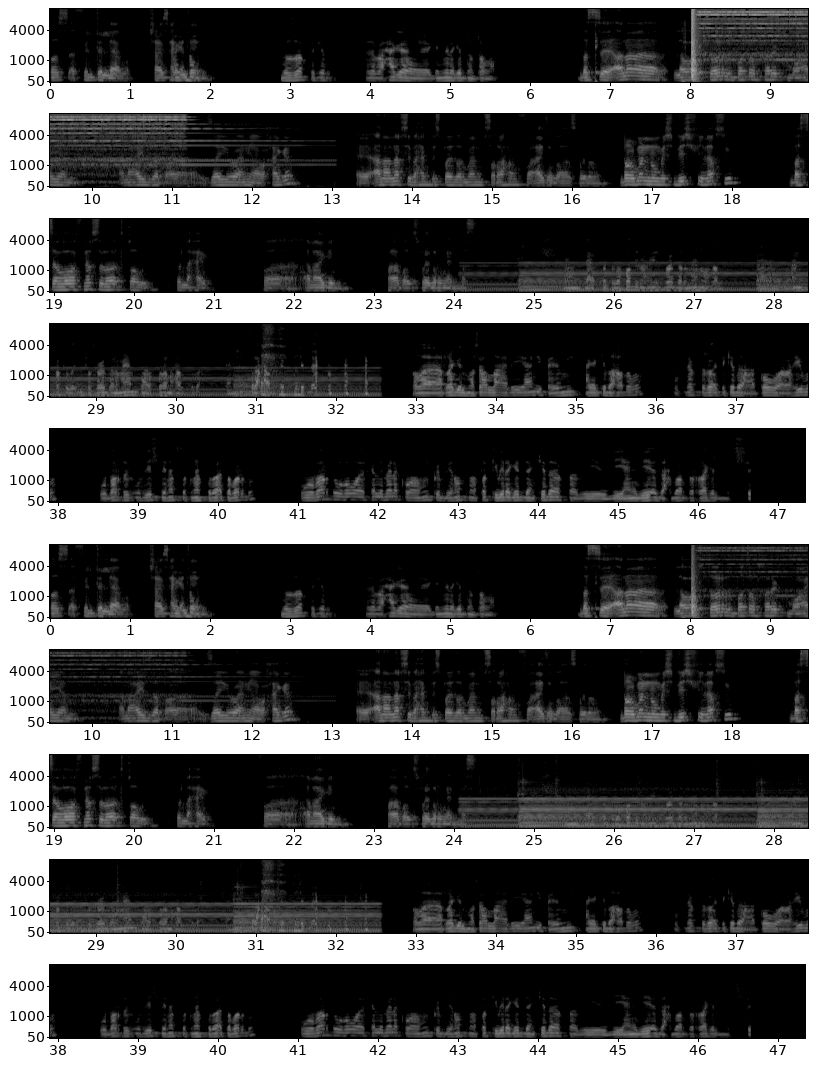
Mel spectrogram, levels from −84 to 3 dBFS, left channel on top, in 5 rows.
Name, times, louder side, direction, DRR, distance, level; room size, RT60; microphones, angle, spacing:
voice 1, 0.0-2.0 6.6-9.9 10.3-12.6 13.3-18.1 18.7-21.0 21.6-22.7 23.2-24.2 25.1-25.2 31.0-31.6, right 1 dB, 10° right, 3.1 m, -47 dB
voice 2, 1.5-1.8 2.9-3.5 3.9-5.6 25.3-27.4 27.8-30.3 30.6-31.3 31.6-31.8 32.1-32.4 32.9-35.8 36.3-38.0 38.5-40.5 41.0-46.7, left 2 dB, 25° left, 1.2 m, -50 dB
sound 1, 6.8-6.9 7.9-11.7, left 16 dB, 55° left, 0.5 m, -32 dB
sound 2, 24.0-32.6, right 6 dB, 55° right, 0.5 m, -51 dB
head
